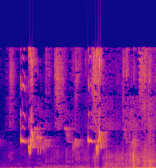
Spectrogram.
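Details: Breeding-season prinia, male and female duetting back and forth: two short bursts of high, sharp chirps, followed by rising background noise.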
